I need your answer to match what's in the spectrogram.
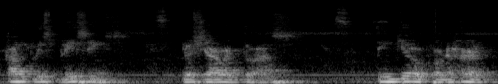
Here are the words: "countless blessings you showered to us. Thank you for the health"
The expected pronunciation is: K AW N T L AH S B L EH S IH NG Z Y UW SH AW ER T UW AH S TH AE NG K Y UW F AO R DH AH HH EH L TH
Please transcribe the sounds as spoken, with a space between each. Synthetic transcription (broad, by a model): K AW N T L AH S B L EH S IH NG S Y UW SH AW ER T UW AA S T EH NG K Y UW F AO R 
